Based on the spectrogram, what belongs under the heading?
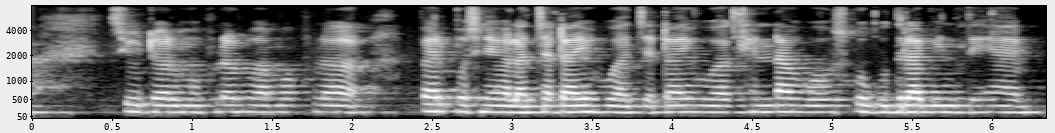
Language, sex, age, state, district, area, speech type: Hindi, female, 45-60, Bihar, Samastipur, rural, spontaneous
